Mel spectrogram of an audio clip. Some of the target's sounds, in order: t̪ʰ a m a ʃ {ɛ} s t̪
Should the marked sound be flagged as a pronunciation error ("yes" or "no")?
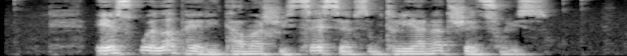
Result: yes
